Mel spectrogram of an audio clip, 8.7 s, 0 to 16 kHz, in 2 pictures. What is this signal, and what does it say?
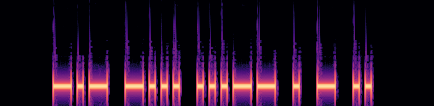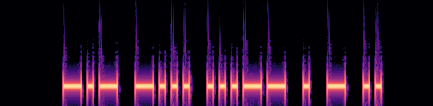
Morse code, heard as a keyed tone, about 20 wpm, 700 Hz. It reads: KB3ETI KB3ETI
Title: USA Call Signs - 6 Characters - Repeated 3x - 20wpm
